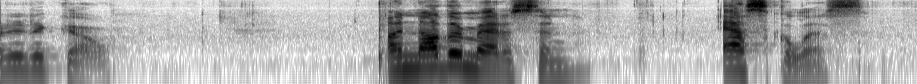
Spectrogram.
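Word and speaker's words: Aesculus: Escalas. It's spelled A E S C U L U S. Escilis.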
